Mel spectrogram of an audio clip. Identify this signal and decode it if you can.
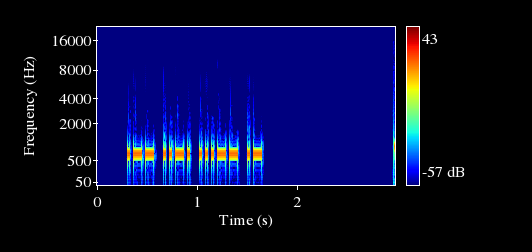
Morse code, heard as a keyed tone, about 40 wpm, 700 Hz. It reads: WF3A
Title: USA Call Signs - 4 Characters - 3x Character Spacing - 40wpm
